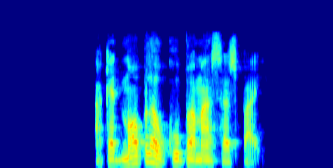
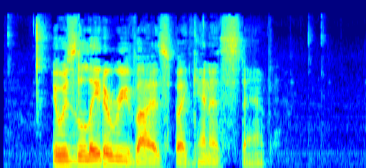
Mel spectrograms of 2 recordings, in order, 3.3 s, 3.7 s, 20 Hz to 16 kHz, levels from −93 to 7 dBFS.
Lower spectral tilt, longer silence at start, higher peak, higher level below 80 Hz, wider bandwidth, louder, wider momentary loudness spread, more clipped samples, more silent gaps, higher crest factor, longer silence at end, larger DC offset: first, -5.5 dB/octave vs -3.5 dB/octave; first, 0.95 s vs 0.35 s; second, -10 dBFS vs 0 dBFS; second, -72 dBFS vs -52 dBFS; second, 7.8 kHz vs 11.5 kHz; second, -28 LUFS vs -19 LUFS; about the same, 15 LU vs 14 LU; neither; neither; about the same, 20 dB vs 20 dB; second, 0.75 s vs 1.05 s; neither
